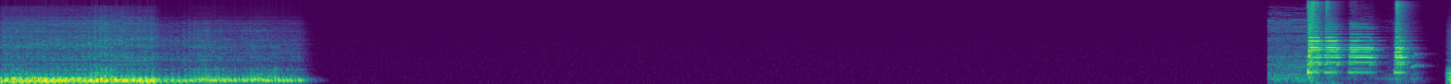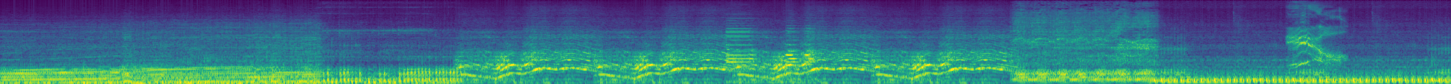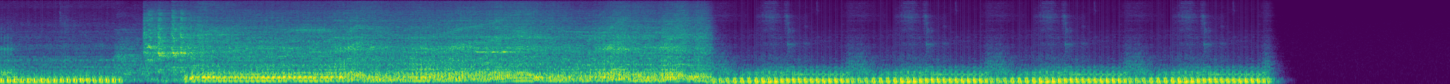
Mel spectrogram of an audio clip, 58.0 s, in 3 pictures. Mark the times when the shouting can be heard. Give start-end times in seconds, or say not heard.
36.5-37.4.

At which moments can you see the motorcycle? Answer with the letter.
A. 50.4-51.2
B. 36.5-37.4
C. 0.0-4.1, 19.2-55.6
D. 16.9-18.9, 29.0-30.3
C.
